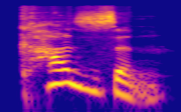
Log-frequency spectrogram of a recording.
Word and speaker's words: cousin: Pronounce the S like a Z when the S is in between two vowels. Nha, nếu mà chữ S đứng trên giữa hai cái nguyên âm thì you pronounce it like a Z, like cousin, cousin, and music, music. See, it's a Z sound.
